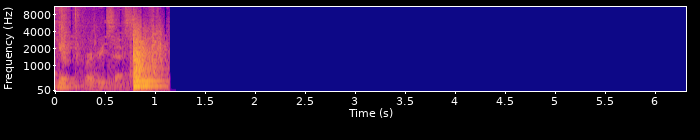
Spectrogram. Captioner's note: gavel bangs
